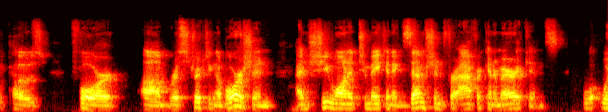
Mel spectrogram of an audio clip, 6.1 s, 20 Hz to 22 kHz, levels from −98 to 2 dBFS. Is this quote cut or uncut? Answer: uncut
